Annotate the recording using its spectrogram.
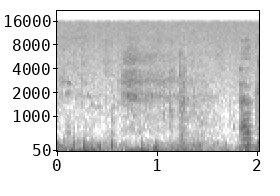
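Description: An elderly man talks into a microphone.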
